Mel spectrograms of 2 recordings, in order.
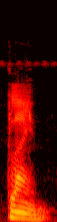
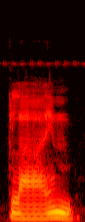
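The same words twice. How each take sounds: First: No b sound is heard at the end. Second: A b sound is heard at the end. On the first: The speaker calls it right. "यहां पर बी silent होता है" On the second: The speaker calls it wrong. "लेकिन ये भी गलत है"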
